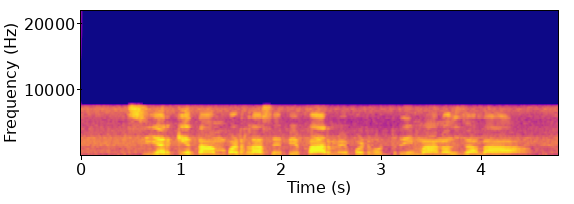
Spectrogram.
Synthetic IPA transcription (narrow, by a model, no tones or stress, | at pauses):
sijəɾked̪ambəɽ̤lasebepaɾmebəɽ̤ʱoʈɾimanəld͡ʒala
